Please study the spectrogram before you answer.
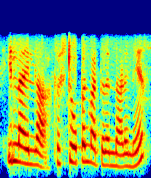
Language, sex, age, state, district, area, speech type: Kannada, female, 45-60, Karnataka, Davanagere, urban, conversation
